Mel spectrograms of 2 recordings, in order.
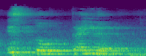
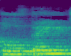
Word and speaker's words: स्तोत्रैः: अपन लोग यही बोलते ना, लेकिन है क्या, आधा साइलेंट सा है। यदि साइलेंट सा का उच्चारण करके आपसे नहीं बन रहा है तो आप उस छोटे सा की जगह पर आप तोत्रैः जगत् स्थितैः चित्ते हरे उधारे, ठीक है ना?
